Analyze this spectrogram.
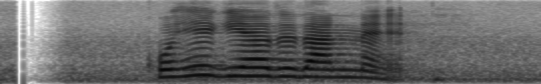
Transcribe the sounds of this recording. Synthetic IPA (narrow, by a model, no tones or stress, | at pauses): koɦeːɡijaːd̪əd̪anːɛ̰ː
